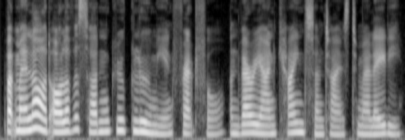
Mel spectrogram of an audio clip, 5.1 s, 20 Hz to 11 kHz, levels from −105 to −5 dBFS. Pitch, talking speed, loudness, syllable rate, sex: 215 Hz, 215 wpm, -21 LUFS, 5.5 syllables/s, female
